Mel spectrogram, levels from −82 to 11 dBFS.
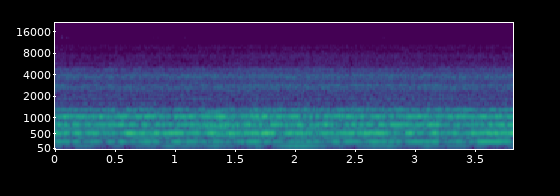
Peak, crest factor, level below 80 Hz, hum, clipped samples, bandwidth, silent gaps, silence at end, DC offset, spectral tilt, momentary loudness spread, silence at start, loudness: -12 dBFS; 12 dB; -72 dBFS; none; under 0.1%; 10.5 kHz; none; 0 s; under 0.1%; -6 dB/octave; 3 LU; 0 s; -26 LUFS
